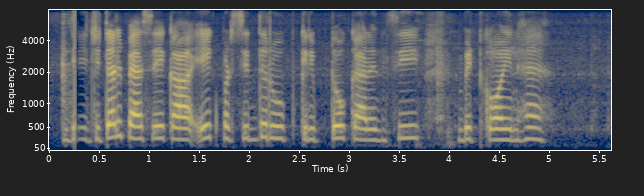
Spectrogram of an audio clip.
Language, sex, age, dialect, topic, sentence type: Hindi, female, 18-24, Garhwali, banking, statement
